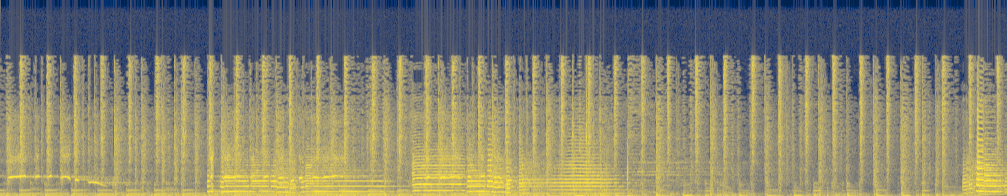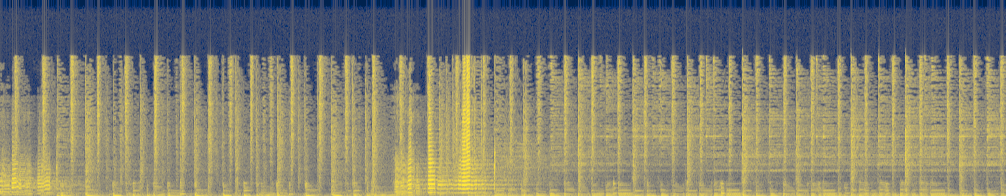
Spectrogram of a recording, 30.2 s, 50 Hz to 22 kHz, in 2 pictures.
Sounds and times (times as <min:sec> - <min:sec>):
Music: 0:00.0 - 0:30.2.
